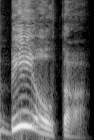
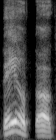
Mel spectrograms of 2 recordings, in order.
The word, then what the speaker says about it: Beothuk: he goes, Well, "Oh, you mean the BO thought?" And oh, I was like, yeah. And I was like, yeah, that's it. He was like, oh, well, you pronounced it Bale thought, so I didn't know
